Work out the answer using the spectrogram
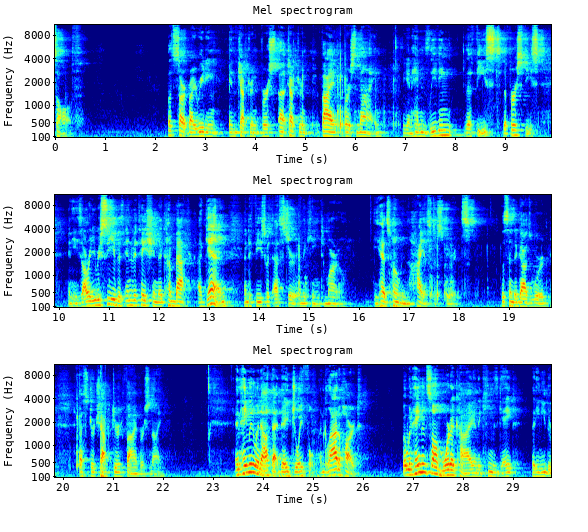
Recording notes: preached at Christ Our Savior Baptist Church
